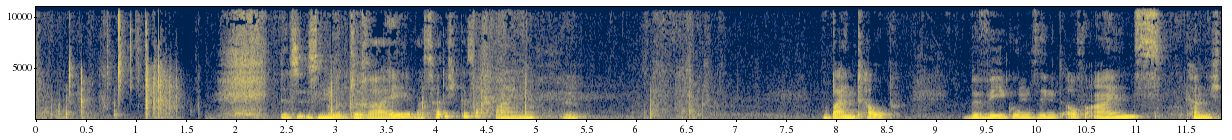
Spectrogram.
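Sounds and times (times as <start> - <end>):
hundred-sided die clattering across a hard tabletop: 0.3 - 1.6
speech: 2.5 - 5.6, 8.0 - 8.7, 9.3 - 11.8.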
